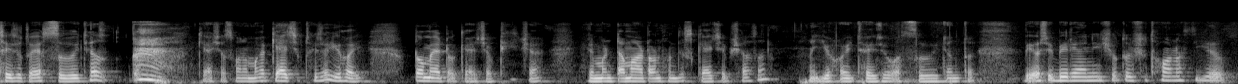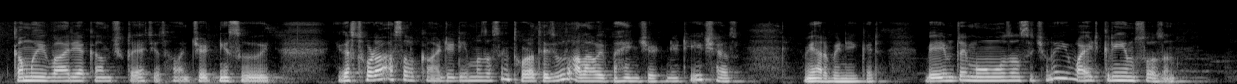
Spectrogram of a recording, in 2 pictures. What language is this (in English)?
Kashmiri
